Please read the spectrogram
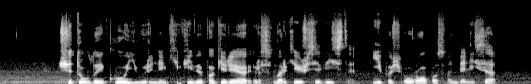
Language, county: Lithuanian, Vilnius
